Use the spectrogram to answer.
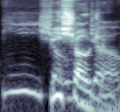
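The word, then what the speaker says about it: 美少女: FYI, it's pronounced Bishoujo.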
